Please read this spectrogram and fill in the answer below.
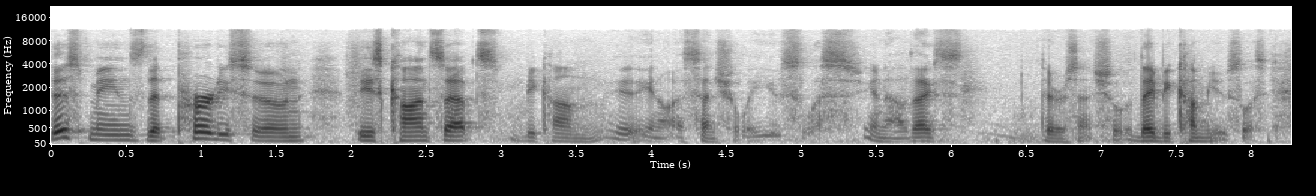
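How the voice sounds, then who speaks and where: A man with a plain, everyday voice speaks at a moderate pace and medium pitch, his intonation lively and his loudness swinging widely. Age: 60s. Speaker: university lecturer. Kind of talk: recorded online lecture.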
